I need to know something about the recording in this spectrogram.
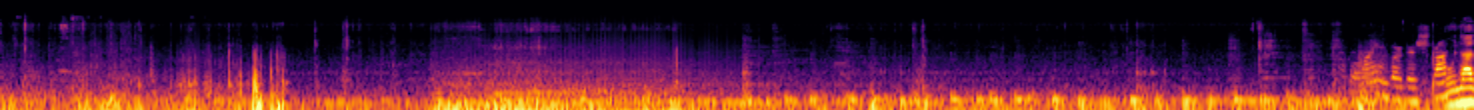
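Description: The four-cylinder petrol engine of a UAZ van drones, heard from inside the cab.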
